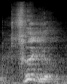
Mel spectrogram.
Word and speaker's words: Cthulhu: E ele fala que a ideia era ser impronunciável mesmo, porque é uma língua que não é para a garganta humana reproduzir, mas que ele é um som praticamente cuspido, praticamente vomitado, é um Cthulhu, algo assim.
